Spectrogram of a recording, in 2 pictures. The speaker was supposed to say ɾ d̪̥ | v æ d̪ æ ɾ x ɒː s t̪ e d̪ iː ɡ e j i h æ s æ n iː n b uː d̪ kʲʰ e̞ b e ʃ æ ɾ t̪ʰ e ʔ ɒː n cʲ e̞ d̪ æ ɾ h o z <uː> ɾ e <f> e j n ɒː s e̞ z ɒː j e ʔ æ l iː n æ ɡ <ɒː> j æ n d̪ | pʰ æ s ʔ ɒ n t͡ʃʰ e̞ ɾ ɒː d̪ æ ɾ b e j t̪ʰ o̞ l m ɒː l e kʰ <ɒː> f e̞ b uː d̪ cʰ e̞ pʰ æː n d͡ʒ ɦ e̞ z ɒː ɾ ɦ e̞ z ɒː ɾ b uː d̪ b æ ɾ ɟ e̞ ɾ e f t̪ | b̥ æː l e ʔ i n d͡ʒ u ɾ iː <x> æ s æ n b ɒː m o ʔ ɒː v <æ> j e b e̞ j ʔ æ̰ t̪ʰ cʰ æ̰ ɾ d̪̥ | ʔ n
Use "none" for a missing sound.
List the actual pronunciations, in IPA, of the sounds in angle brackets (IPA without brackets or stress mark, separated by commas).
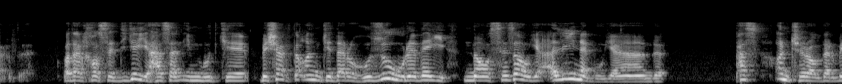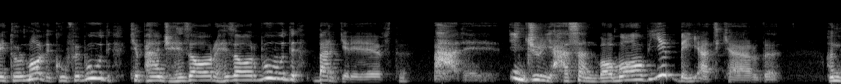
uː, v, uː, uː, h, i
